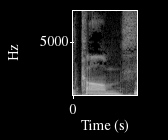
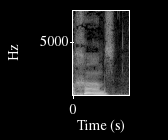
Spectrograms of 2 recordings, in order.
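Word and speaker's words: Kharms: How's this for pronunciation? Daniel Calms. – Not very good. – Oh. – It's Daniel Harms.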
